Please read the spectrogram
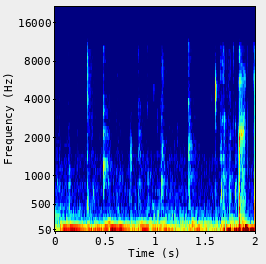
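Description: Light, scattered clicks of computer keyboard keys being pressed.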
